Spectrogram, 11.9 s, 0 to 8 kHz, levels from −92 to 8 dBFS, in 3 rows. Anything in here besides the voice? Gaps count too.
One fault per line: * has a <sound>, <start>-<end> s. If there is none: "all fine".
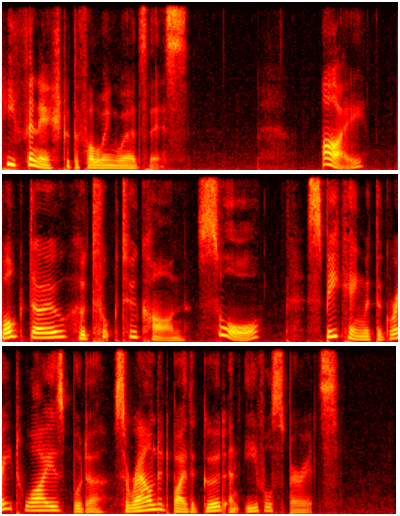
all fine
